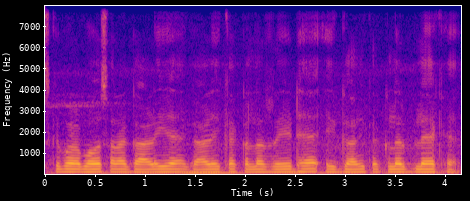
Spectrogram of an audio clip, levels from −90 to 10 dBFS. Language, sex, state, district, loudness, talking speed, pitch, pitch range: Hindi, male, Jharkhand, Deoghar, -15 LUFS, 215 wpm, 125 Hz, 125-130 Hz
